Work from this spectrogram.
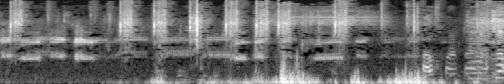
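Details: Forest frogs in the Amboli hills of Sindhudurg give low, grating croaks that swell in two loud bursts, while a chorus of steady, high ringing notes from other forest creatures starts and stops behind them.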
